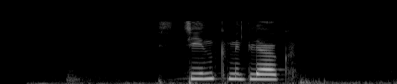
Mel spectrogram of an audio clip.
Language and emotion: Russian, neutral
